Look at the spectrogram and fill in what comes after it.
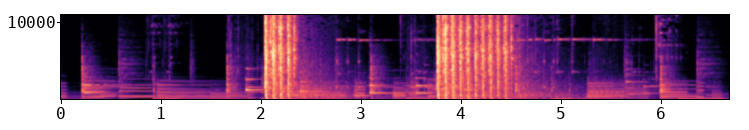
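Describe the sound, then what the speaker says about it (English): Weapon fire in the mobile shooter Delta Force Mobile, two loud bursts of rapid automatic shots that stand out over tonal background music, each lasting about a second. "It will fire your weapon during the ADS animation instead of after the animation"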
